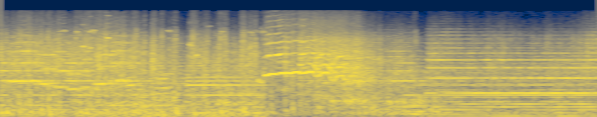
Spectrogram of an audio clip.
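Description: Horses' hooves galloping, with a horse whinnying about halfway through in one wavering call of under a second, over film music.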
